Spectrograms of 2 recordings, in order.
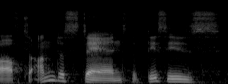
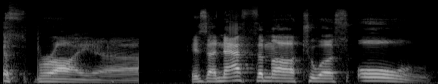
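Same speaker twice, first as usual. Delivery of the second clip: grumbling treant; 4 semitones higher, 7 dB louder than usual. Acted. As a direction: grumble it like an ancient tree. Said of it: "grumbles the treant".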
